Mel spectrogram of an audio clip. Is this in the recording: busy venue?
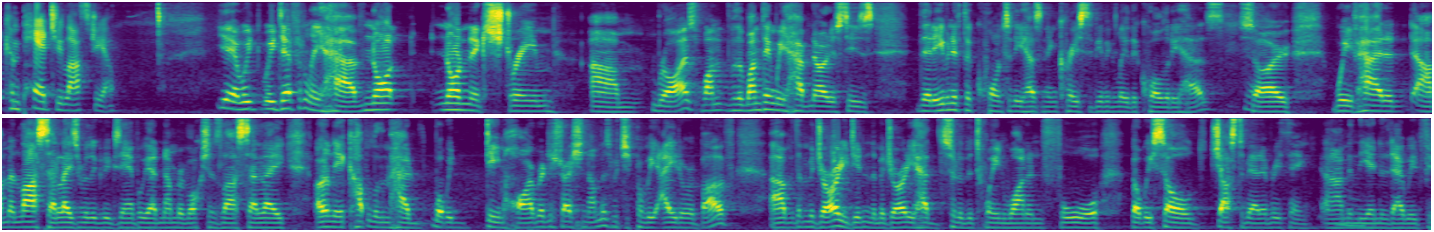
yes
